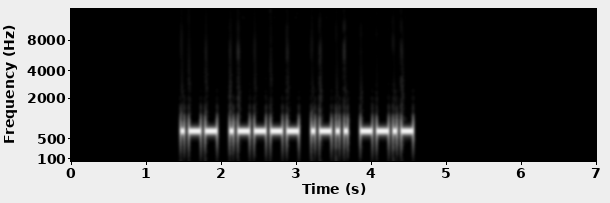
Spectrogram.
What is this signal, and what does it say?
Morse code, heard as a keyed tone, about 22 wpm, 700 Hz. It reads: W1LQ
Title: USA Call Signs - 4 Characters - Repeated 3x - 22wpm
